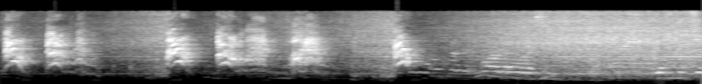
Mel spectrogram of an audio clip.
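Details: Muffin the male Yorkshire Terrier fighting an iRobot Roomba: a cluster of rapid, sharp barks at the start, then quieter whining tones with a person talking over the machine's hum.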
